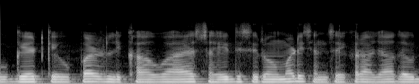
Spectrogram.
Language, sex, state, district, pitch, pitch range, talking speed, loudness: Hindi, male, Uttar Pradesh, Lucknow, 115 Hz, 115-120 Hz, 155 wpm, -15 LUFS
